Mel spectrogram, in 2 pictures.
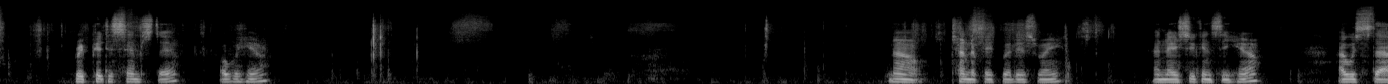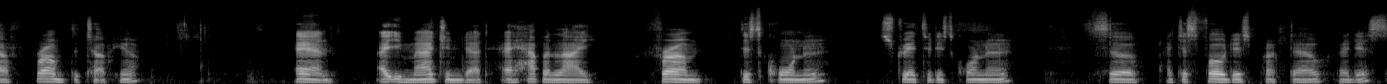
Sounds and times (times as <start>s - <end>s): Speech: 0.8s - 2.8s, 8.9s - 10.7s, 11.6s - 12.7s, 13.4s - 15.3s, 16.8s - 24.1s, 24.8s - 27.7s.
